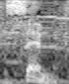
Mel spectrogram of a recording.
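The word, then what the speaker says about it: Seine: power boy you hear me uh it's pronounced sen thank you sin the river send hello Conrad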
